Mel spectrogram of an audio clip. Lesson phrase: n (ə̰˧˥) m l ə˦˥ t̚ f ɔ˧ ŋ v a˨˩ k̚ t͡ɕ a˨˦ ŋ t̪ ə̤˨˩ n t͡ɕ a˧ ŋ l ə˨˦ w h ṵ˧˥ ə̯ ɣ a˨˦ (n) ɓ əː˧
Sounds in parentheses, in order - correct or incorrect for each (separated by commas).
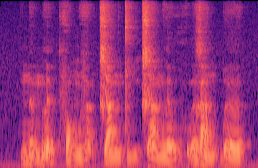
correct, correct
